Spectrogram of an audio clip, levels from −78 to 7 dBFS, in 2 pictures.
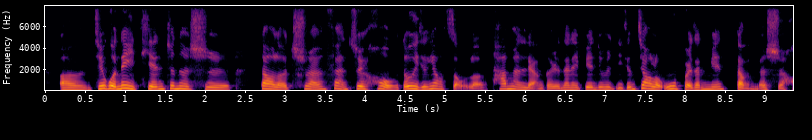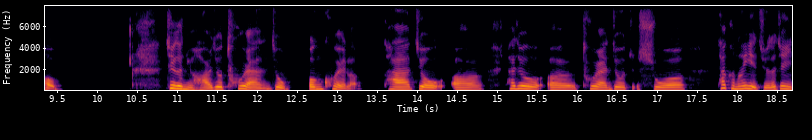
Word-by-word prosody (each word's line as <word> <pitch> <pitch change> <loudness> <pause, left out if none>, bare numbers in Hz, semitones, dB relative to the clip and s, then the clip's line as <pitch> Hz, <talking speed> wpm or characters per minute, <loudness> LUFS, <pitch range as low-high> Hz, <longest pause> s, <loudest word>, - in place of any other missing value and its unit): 嗯， 180 -3 -1
结 265 +2 +4
果 265 -2 +8
那 285 +3 +5
一 245 - +3
天 235 0 +1
真 270 0 0
的 250 -3 +1
是 190 -4 -4 0.3
到 245 -4 +4
了 180 -3 +1
吃 240 +9 -7
完 220 +1 -1
饭 225 -1 -3
最 245 +1 +2
后 185 -7 -1
都 250 +3 +5
已 - - +1
经 220 +1 -1
要 260 -2 -1
走 365 - -5
了， - - -5
他 245 0 -4
们 215 -6 -3
两 - - -3
个 170 - -5
人 160 +2 -4
在 195 - -3
那 195 -1 -5
边 195 -1 -2
就 205 - -4
是 210 - -4
已 170 - -8
经 195 +6 -3
叫 270 -1 +3
了 200 - +4
Uber 235 -6 +1
在 195 - -1
那 205 +1 -4
边 220 +2 -4
等 225 - +1
的 190 - -4
时 - - -6
候。 - - -1 1.3
这 295 -2 +6
个 255 - +10
女 195 -4 -1
孩 175 -1 -4
儿 170 +1 +1
就 215 - +5
突 270 +6 -4
然 170 - +2
就 200 -3 0 0.2
崩 215 0 +3
溃 195 - -1
了， - - -7 0.3
她 215 -1 +2
就 200 -5 +2
呃， 180 0 -2 0.3
她 265 0 -1
就 240 -7 +3
呃， 185 -2 -1
突 265 -4 -3
然 200 -4 +1
就 210 -3 0 0.2
说， 200 -1 -1 0.4
她 310 - +1
可 280 -4 -4
能 245 +3 +1
也 240 -8 +3
觉 185 +2 -3
得 215 - +1
这 255 0 +1
一 225 - -1
215 Hz, 245 characters per minute, -22 LUFS, 190-245 Hz, 1.3 s, 个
